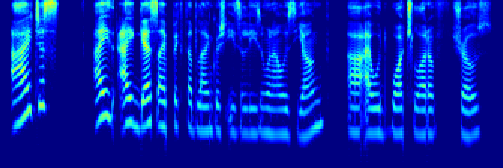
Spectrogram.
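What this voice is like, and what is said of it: American accent. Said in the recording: “That's how I picked up an American accent very earlier on.”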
